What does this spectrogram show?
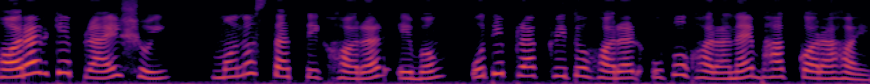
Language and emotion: Bengali, neutral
